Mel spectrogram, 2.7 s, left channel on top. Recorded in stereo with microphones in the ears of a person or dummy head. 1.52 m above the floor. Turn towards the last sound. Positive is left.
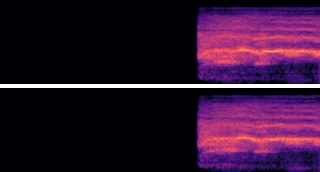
turn(degrees=70)  # may be behind; listen again after turning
